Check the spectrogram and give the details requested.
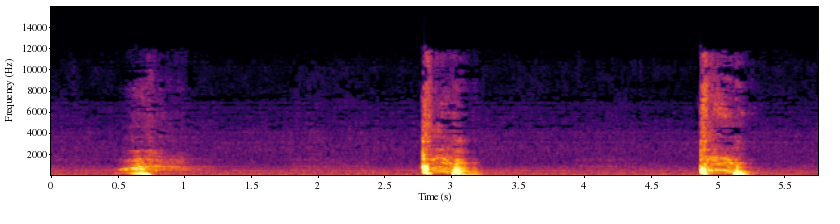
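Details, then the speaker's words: Three deliberate coughs, the last two strong and double-pulsed, done on hands and knees in a prone position, elbows dropped, head down, after a deep breath, to clear the lungs; voluntary cough. "then you drop your elbows like this and you put your head down and you breathe in deep and you cough"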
